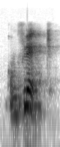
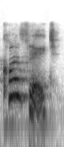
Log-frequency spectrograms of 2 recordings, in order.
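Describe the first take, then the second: First: The stress is on the second syllable. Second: The stress is on the first syllable. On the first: It is used as a verb. "In the second syllable" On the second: It is used as a noun. "On the first syllable"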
